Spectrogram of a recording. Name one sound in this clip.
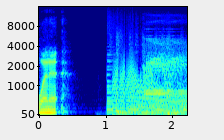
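Electronic arcade game music and effects play.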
